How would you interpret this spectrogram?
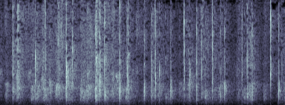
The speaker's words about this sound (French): Et surtout, c'est vous qu'il faut applaudir ce soir.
